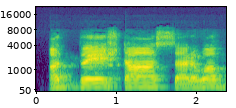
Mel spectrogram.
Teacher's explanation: ना के ऊपर जो अनुस्वार है वो अनुस्वार म का उच्चार, आधा म का उच्चारण होगा, क्योंकि उसके आगे म ये व्यंजन है।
